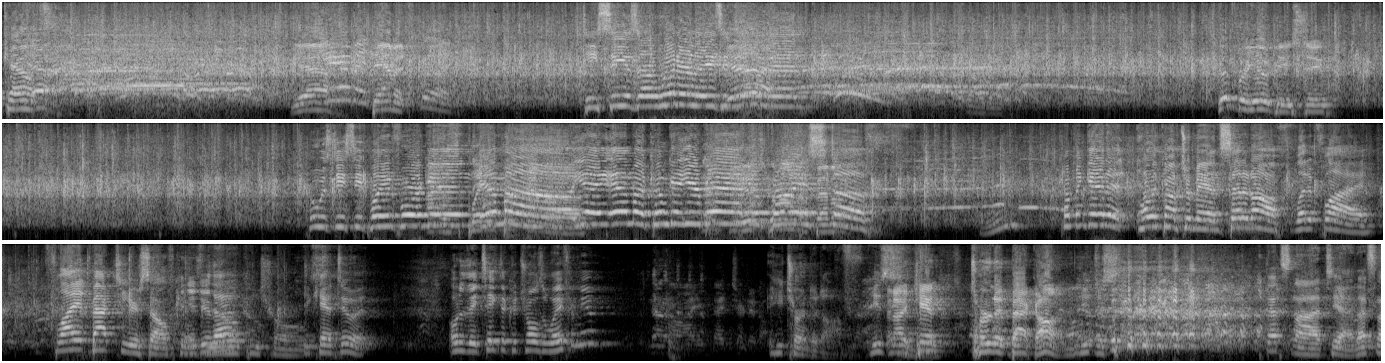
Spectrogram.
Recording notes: Recording live at L.A. Podfest in Santa Monica.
